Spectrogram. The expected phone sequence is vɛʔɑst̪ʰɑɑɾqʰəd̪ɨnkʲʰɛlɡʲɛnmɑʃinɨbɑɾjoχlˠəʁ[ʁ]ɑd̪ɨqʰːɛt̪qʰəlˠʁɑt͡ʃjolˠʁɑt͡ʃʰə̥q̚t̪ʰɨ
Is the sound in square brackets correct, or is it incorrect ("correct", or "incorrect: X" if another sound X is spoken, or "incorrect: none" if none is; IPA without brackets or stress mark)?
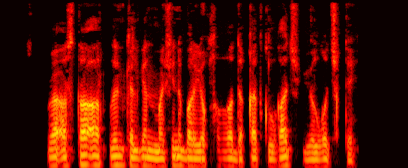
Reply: correct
